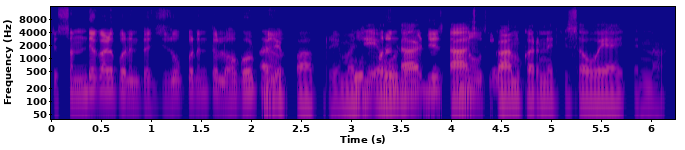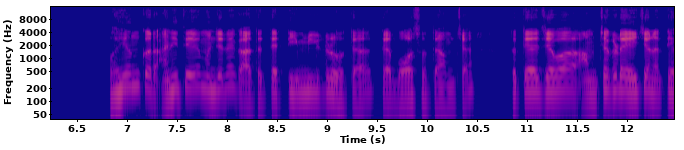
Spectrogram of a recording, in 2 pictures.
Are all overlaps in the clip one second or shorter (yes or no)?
no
